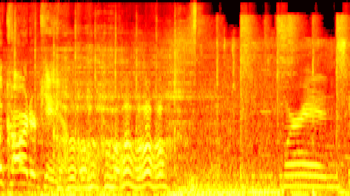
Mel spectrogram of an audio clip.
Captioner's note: Shane grunting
